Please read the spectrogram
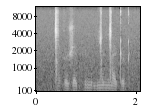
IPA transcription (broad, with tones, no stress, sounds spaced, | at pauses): ɡ͡ǀ æ˦ k ø˨ y̯ ʃ ɛ˧ y̯ bʱ y˦ ŋ ʉ˧ b ŋ͡ǀ y˦ ŋ͡ǀ æ˧ i̯ ʈ ø˧ ʈ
